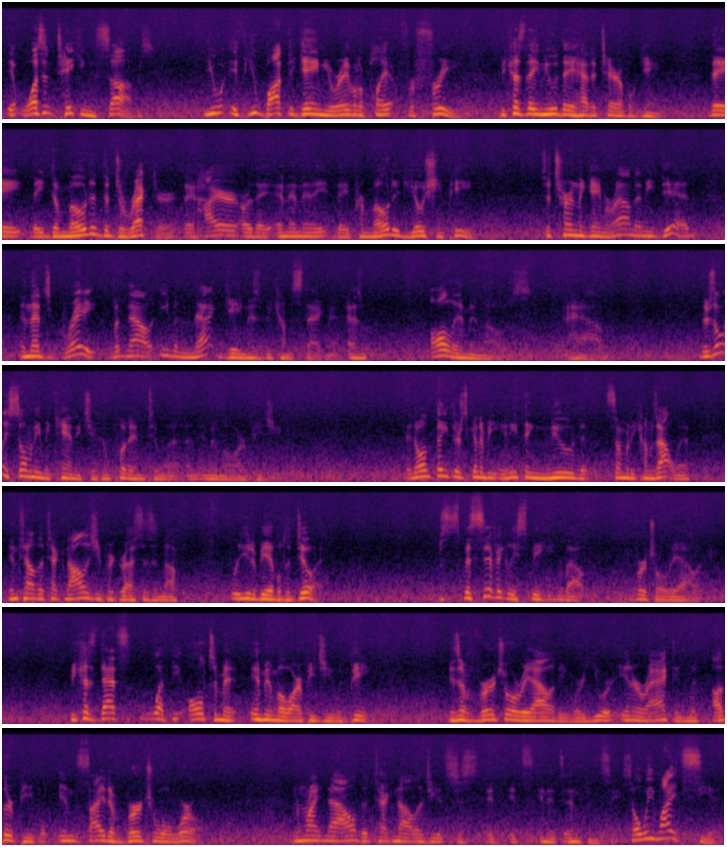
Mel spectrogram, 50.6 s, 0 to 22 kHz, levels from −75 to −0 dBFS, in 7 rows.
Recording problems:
hiss; loud; throughout; 9 dB below the speech

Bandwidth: 17.5 kHz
